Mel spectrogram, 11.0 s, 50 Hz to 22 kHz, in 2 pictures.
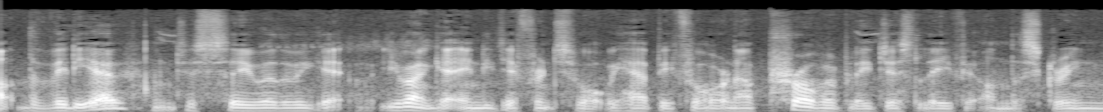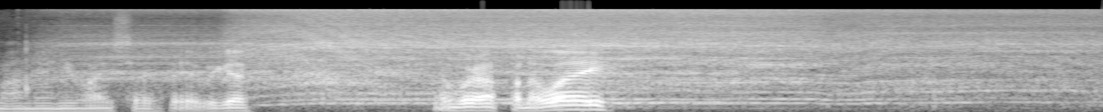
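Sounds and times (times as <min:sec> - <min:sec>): toy drone propellers whining: 0:05.7 - 0:11.0.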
